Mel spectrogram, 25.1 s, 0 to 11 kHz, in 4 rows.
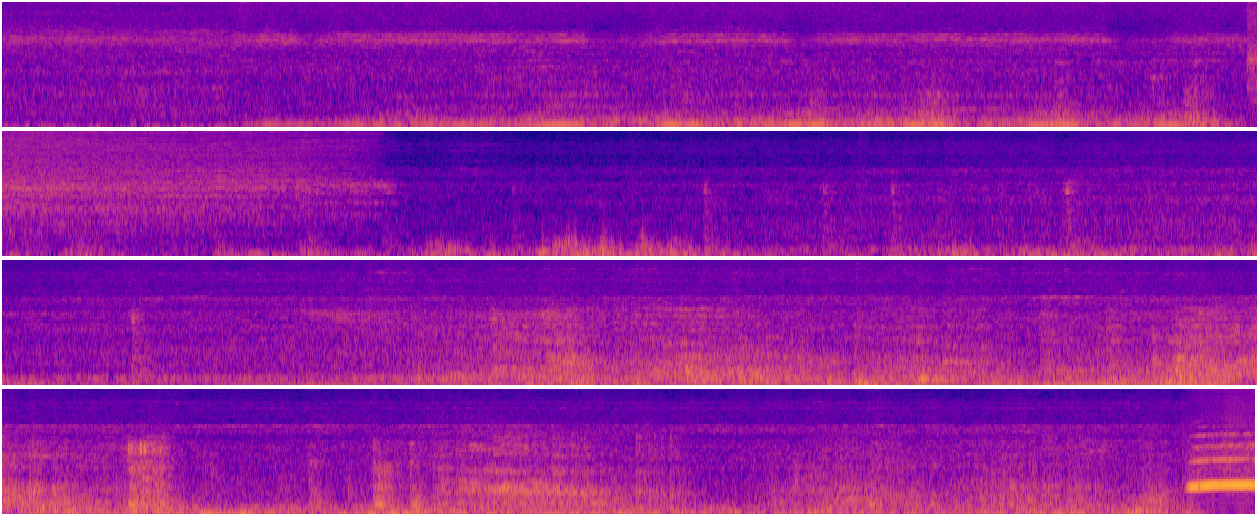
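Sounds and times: steam locomotive hissing: 0.0 - 25.0.

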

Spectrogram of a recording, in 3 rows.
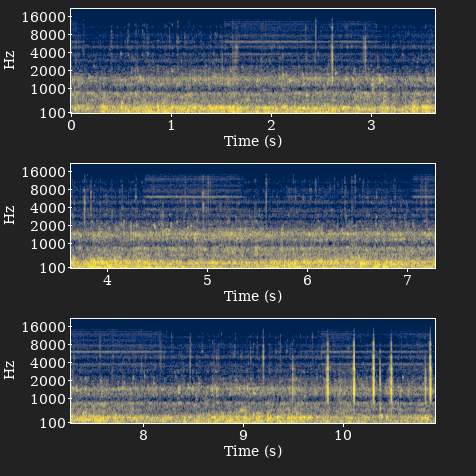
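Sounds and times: low underwater rumble: 0.0 - 10.9
regulator exhaust bubbles: 0.0 - 10.9
sharp clicks: 9.5 - 10.9.

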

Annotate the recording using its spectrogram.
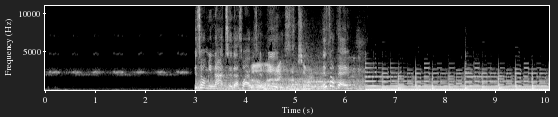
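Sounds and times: cricket chirping: 0.0 - 3.0.

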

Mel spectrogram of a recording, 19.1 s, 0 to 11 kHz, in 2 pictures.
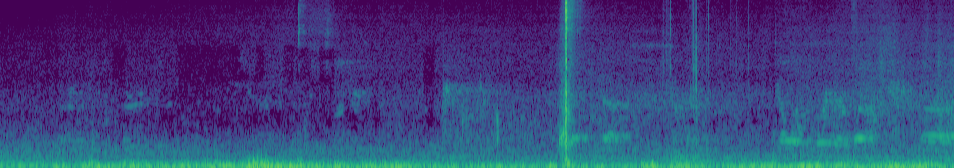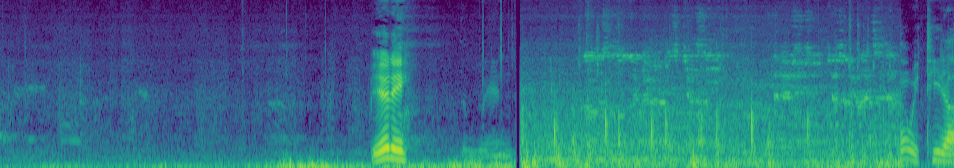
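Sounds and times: wind rumble on microphone: 0.0 - 5.6, 10.6 - 18.6
golf club striking ball: 5.6 - 5.9.

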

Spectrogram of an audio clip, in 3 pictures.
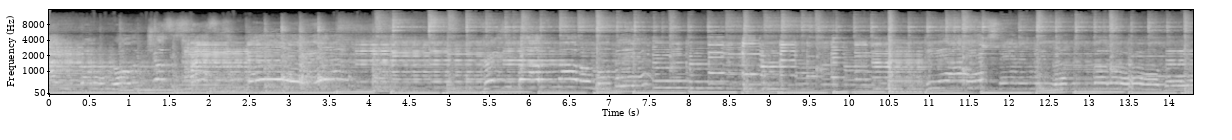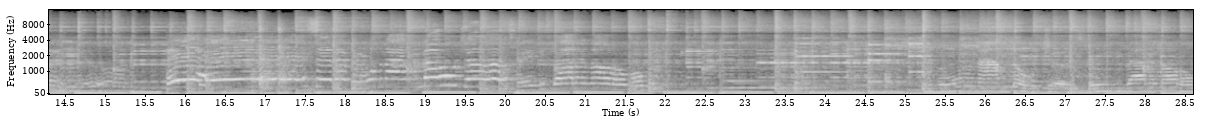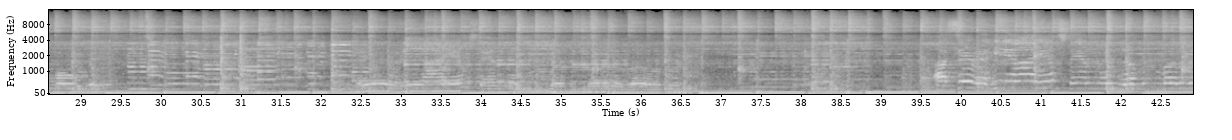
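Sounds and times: bass guitar: 0.0 - 42.9
drum kit beat: 0.0 - 42.9
electric guitar lead lines: 0.0 - 42.9.

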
